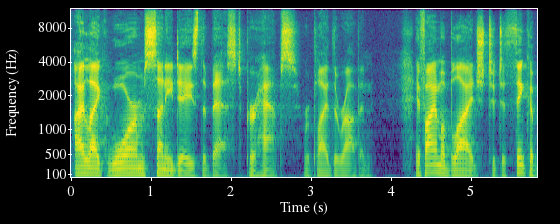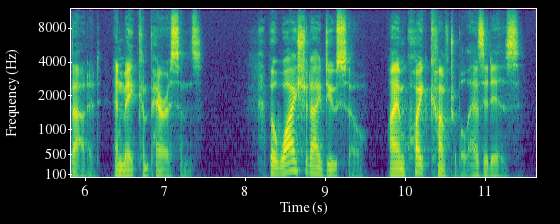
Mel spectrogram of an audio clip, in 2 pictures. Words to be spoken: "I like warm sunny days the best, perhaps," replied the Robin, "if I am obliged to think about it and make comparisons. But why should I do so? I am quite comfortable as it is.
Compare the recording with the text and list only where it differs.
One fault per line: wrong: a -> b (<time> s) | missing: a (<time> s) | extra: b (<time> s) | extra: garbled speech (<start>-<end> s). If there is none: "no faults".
extra: to (5.3 s)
